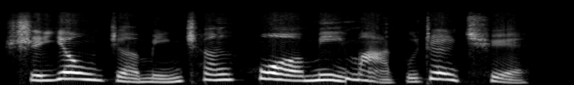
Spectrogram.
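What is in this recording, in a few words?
Username Or Password Incorrect, Chinese (Taiwan); Hackintosh T480; AXEFIAudio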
